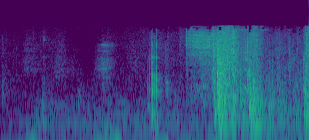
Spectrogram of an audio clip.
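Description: A loud crash erupts partway through as a person crashes across a kitchen, followed by a sustained clatter of objects smashing and breaking, with no voices heard.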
